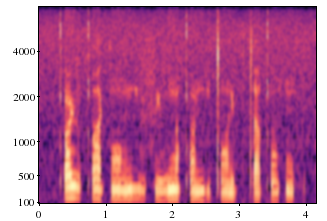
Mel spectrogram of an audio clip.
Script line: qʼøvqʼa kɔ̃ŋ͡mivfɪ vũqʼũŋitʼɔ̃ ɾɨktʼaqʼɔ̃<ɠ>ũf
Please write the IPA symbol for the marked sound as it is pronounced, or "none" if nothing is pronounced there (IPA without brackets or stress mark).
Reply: k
